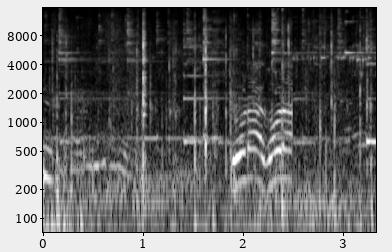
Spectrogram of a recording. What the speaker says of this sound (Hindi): घोड़ा समझदार है यार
